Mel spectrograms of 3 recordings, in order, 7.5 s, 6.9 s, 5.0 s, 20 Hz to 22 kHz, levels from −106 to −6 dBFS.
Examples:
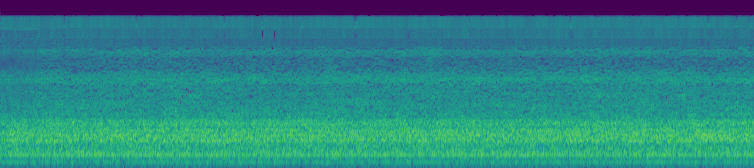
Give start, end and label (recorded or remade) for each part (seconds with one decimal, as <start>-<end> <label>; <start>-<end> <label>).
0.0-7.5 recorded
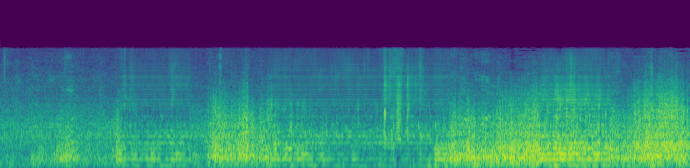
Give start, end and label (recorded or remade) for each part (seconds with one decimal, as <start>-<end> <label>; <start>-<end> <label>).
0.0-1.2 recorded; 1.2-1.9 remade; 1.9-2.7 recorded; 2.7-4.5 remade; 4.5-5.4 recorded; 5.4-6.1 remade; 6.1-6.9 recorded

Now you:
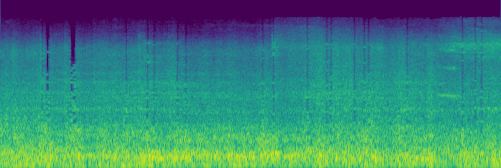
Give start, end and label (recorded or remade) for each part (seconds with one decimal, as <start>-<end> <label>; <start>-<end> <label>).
0.0-5.0 recorded

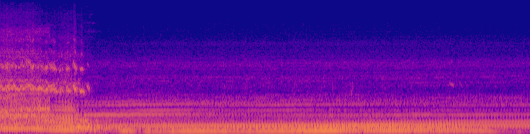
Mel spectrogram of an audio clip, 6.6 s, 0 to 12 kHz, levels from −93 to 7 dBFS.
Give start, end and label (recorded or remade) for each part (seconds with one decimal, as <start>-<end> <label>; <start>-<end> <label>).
0.0-1.3 recorded; 1.3-2.4 remade; 2.4-3.6 recorded; 3.6-5.5 remade; 5.5-6.6 recorded

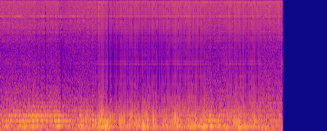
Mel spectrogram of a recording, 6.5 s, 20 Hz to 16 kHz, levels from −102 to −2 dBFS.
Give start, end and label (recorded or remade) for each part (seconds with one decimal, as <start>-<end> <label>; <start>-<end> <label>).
0.0-1.9 recorded; 1.9-4.1 remade; 4.1-4.5 recorded; 4.5-5.2 remade; 5.2-6.5 recorded

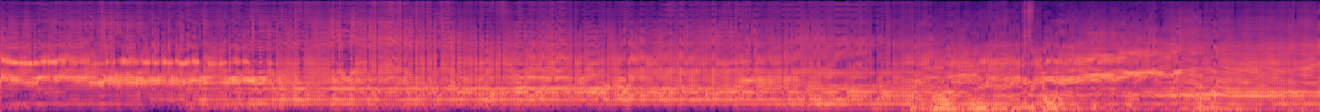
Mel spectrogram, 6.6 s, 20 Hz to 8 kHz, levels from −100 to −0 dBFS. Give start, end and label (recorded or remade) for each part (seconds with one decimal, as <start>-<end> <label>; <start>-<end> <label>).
0.0-6.6 remade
